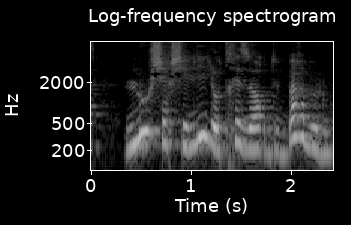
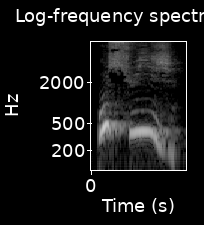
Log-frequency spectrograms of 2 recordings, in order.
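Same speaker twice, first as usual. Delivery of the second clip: bewildered cry; 8 semitones higher, 4 dB louder than usual. A narrator's reading. Lou wakes up lost, cries out.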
